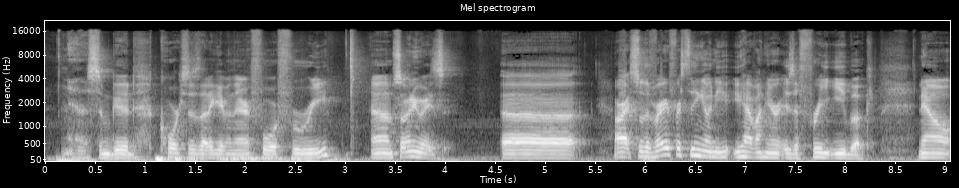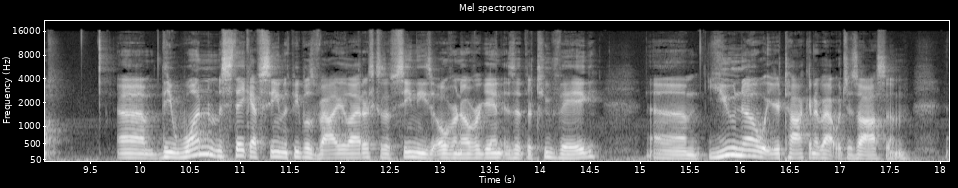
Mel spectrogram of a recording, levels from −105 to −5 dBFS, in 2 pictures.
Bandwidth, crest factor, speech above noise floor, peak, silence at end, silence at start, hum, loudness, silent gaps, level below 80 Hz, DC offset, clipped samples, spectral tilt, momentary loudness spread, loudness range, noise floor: 17 kHz; 12 dB; 21 dB; -4 dBFS; 0.2 s; 0.05 s; none; -17 LUFS; none; -30 dBFS; under 0.1%; under 0.1%; -5 dB/octave; 9 LU; 3 LU; -37 dBFS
